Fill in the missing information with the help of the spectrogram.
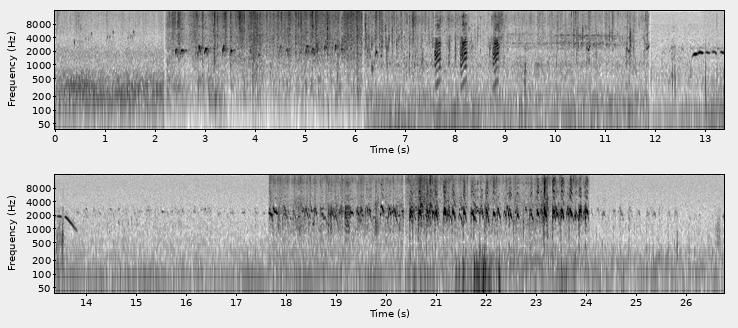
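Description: Young Indian runner ducks calling: quick runs of high peeps and quacks, heard in short stretches that start and stop abruptly, loudest about three-quarters of the way through.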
